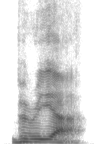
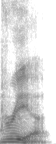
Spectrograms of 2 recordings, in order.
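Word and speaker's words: בריאה: of the expression so the correct Hebrew pronunciation would be um Berea but not Bria Berea but not birya sort of it's like it's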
